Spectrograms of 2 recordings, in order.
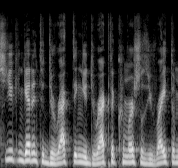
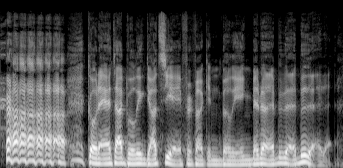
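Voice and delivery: mock announcer tag; 4 semitones lower, slower than usual. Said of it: "some serious announcer".

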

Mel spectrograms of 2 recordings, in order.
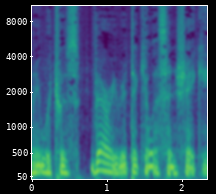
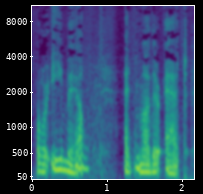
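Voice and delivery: ordinary delivery

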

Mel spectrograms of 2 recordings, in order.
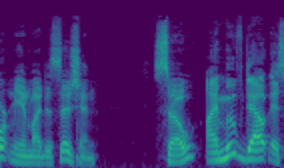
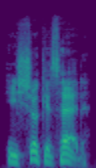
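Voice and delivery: ordinary delivery

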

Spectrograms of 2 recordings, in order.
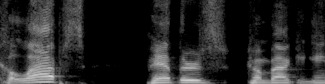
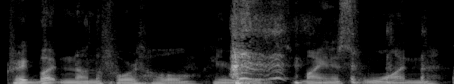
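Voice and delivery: hushed, much lower golf announcer voice; golf commentator; 13 semitones lower, 11 dB quieter than usual. Pretend. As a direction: murmur it softly like a Masters broadcaster. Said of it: "that's my golf voice".

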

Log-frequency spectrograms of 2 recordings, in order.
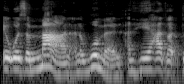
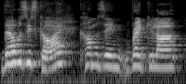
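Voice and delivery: ordinary talk, nothing marked

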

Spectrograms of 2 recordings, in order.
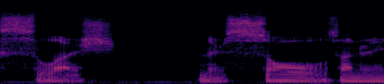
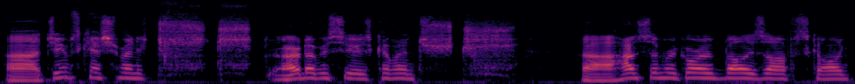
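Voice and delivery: over CB radio; 9 semitones higher, 6 dB louder than usual. Acted. CB radio call continues.

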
